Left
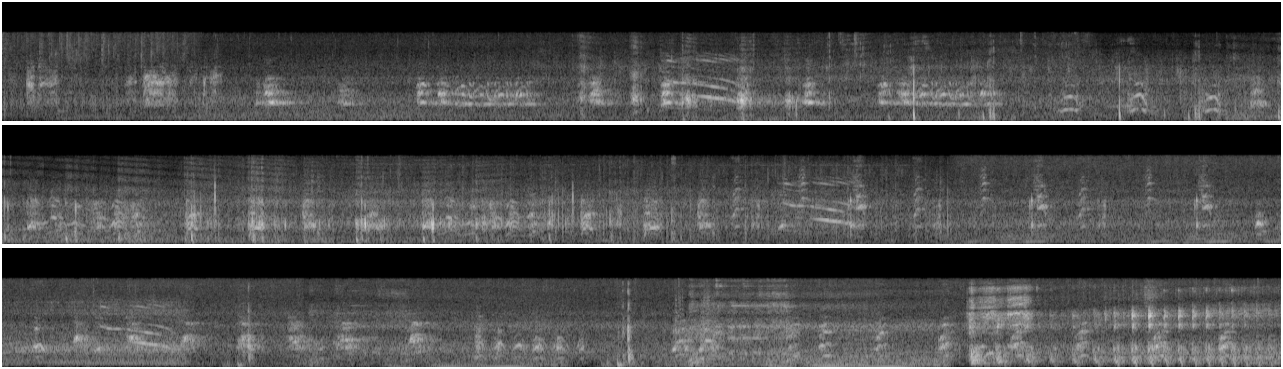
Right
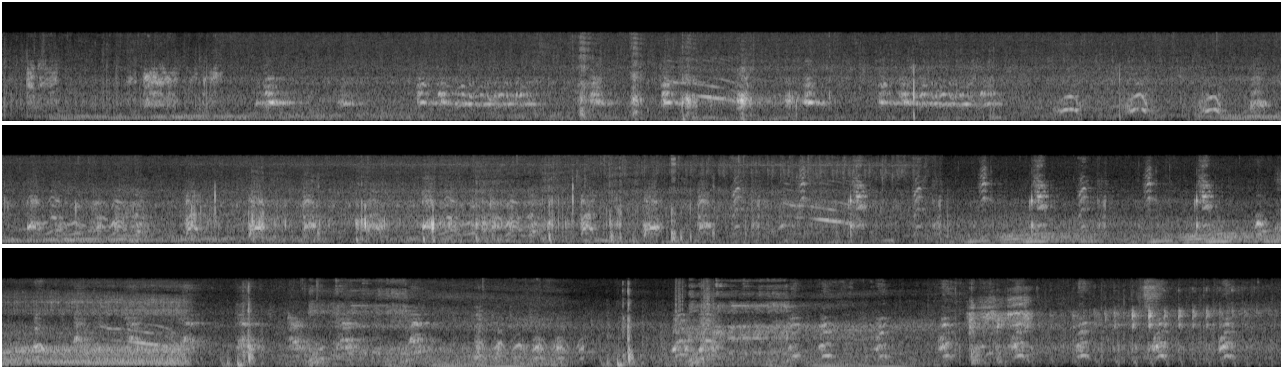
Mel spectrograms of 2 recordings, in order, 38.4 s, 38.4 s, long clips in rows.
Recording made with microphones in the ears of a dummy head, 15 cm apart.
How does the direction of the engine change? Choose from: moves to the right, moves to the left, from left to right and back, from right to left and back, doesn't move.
moves to the left.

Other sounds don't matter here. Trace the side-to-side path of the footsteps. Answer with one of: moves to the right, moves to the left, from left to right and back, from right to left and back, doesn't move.
from right to left and back.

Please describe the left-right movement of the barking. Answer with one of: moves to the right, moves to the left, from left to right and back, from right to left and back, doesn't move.
doesn't move.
